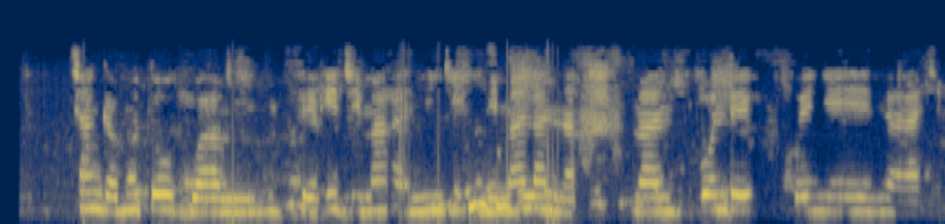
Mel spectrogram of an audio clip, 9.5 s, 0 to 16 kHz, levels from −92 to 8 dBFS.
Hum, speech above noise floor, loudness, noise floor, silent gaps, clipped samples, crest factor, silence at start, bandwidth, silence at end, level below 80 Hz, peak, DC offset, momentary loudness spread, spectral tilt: none; 36 dB; -15 LUFS; -51 dBFS; none; under 0.1%; 14 dB; 0.7 s; 7.4 kHz; 0.1 s; -50 dBFS; -2 dBFS; under 0.1%; 10 LU; -5 dB/octave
